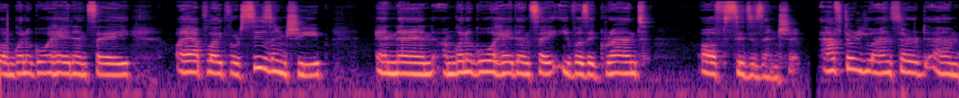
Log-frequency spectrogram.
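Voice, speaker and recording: Mellow-voiced woman walking through a form. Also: on the high side. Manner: patient step-by-step instructions with frequent fillers. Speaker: immigration tutorial host. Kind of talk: screen walkthrough tutorial.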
